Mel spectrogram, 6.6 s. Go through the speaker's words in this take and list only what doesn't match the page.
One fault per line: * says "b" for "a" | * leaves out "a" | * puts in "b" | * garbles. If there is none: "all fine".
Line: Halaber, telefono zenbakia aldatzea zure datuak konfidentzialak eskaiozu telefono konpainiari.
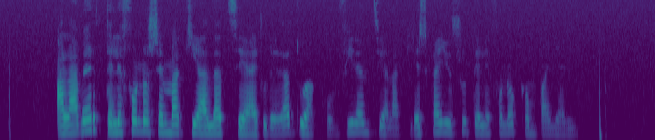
all fine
